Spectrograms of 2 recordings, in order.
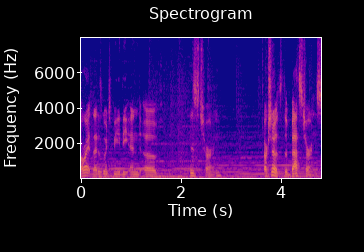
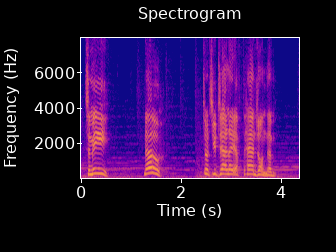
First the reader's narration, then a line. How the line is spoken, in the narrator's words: Father Lucian screaming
